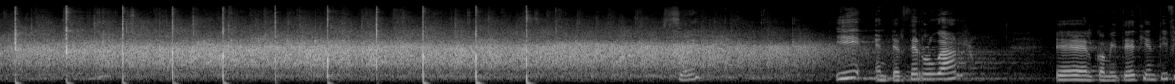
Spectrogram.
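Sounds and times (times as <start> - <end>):
audience applause: 0.0 - 8.4
speech: 8.9 - 9.8, 10.6 - 11.7.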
